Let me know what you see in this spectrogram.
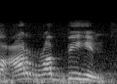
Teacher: پہلا حرف جو ہے نون بالکل سائلنٹ ہو گیا، بالکل حذف ہو گیا، کوئی صفت اس کی باقی نہیں رہی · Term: ادغام تام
